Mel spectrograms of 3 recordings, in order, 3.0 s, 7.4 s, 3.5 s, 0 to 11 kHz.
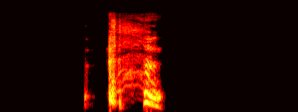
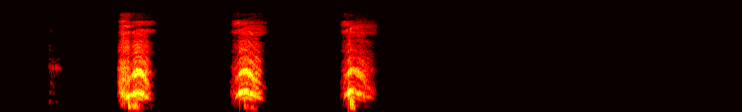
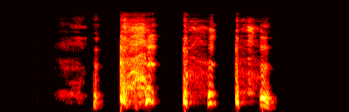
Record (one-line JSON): {"cough_length": "3.0 s", "cough_amplitude": 28937, "cough_signal_mean_std_ratio": 0.25, "exhalation_length": "7.4 s", "exhalation_amplitude": 29534, "exhalation_signal_mean_std_ratio": 0.23, "three_cough_length": "3.5 s", "three_cough_amplitude": 27105, "three_cough_signal_mean_std_ratio": 0.34, "survey_phase": "alpha (2021-03-01 to 2021-08-12)", "age": "45-64", "gender": "Male", "wearing_mask": "No", "symptom_none": true, "smoker_status": "Ex-smoker", "respiratory_condition_asthma": false, "respiratory_condition_other": false, "recruitment_source": "REACT", "submission_delay": "1 day", "covid_test_result": "Negative", "covid_test_method": "RT-qPCR"}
